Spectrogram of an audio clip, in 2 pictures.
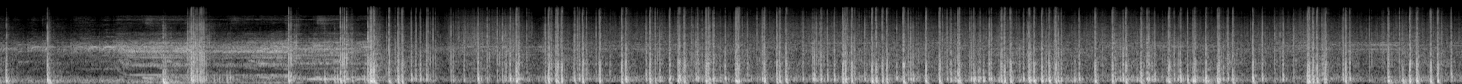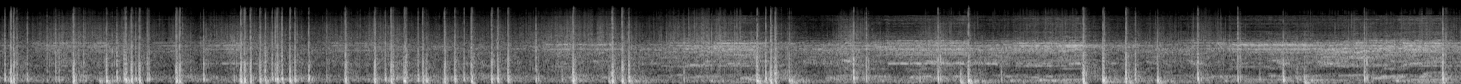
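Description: Professional aerial fireworks: a rapid, nearly continuous barrage of shell bursts and sharp reports. The barrage is densest from about four seconds in to about twenty seconds in, then thins to scattered bangs.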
